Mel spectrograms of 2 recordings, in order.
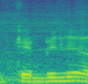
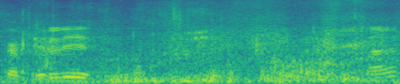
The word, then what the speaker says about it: кабели: И кабеля другие, это не то. Кабеля. Кабели. Что это там про кабели? Кабели правильно говорить, чтобы не получались кабеля.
